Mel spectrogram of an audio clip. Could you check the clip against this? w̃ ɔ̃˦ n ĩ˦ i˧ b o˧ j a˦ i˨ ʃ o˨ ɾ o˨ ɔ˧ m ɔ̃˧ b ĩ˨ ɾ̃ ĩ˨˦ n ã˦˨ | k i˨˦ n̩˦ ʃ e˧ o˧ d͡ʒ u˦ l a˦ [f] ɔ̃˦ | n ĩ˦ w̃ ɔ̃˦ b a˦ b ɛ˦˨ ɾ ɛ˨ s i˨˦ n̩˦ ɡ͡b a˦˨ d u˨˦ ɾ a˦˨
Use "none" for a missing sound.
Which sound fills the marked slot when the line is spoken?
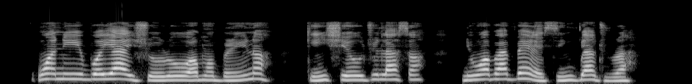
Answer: s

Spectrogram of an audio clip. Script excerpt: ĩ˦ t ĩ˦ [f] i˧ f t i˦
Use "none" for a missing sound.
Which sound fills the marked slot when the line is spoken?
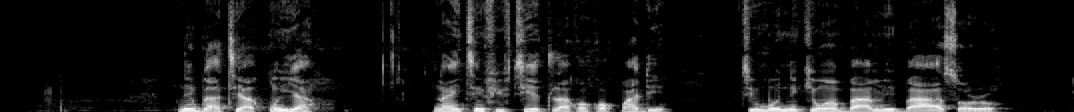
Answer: f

